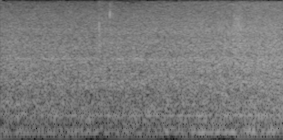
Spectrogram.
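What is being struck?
Nothing is struck.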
